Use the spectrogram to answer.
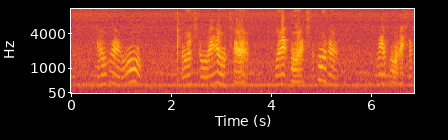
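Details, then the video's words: Talkative pet Indian ringneck parakeet speaking: a run of about a dozen short, nasal, rising-and-falling word-like syllables in quick phrases over a steady low electrical hum indoors. "Ringneck Parrot Talking Insane"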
